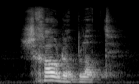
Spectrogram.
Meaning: shoulderblade
- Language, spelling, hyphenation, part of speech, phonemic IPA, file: Dutch, schouderblad, schou‧der‧blad, noun, /ˈsxɑu̯.dərˌblɑt/, Nl-schouderblad.ogg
